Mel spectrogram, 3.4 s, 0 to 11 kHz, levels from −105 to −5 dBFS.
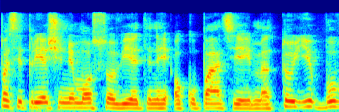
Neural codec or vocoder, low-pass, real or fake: none; 7.2 kHz; real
